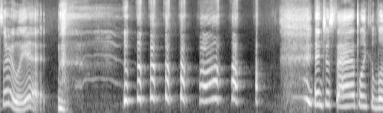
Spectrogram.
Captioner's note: laughter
